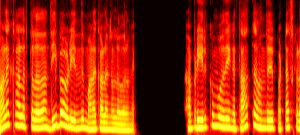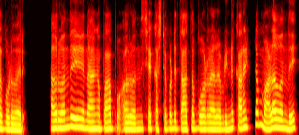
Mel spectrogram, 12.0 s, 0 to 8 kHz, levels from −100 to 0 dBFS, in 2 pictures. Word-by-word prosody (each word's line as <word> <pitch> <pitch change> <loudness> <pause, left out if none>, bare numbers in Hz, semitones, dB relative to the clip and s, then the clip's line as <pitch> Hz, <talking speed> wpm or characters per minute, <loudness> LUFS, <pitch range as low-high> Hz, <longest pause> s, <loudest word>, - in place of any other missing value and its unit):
மழைக்காலத்தில 215 -4 +1
தான் 185 -3 +1
தீபாவளி 215 -2 +3
வந்து 180 +3 0
மழைக்காலங்கள்ல 145 -2 +1
வரும்ங்க. 120 -1 -2 1.1
அப்பிடி 180 +2 +1
இருக்கும்போது, 205 -1 0
எங்க 160 -2 -1
தாத்தா 225 +7 -2
வந்து 175 0 +1 0.2
பட்டாசு 180 +6 -4
கடை 160 -2 +1
போடுவாரு. 130 -3 +1 0.6
அவரு 170 +1 +2
வந்து 195 +4 +1 0.3
நாங்க 155 0 +2
பார்ப்போம். 155 +1 -3
அவரு 145 0 +2
வந்து 150 +2 -3
"ச்சே, 155 0 -1
கஷ்டப்பட்டு 150 +4 -4
தாத்தா 145 +2 -2
போடுறாரு" 145 -1 +1
அப்பிடின்னு. 140 +4 -2
கரெக்ட்டா 185 +8 -2 0.2
மழை 165 +5 +3
வந்து 155 -3 +1
160 Hz, 140 wpm, -22 LUFS, 145-185 Hz, 1.1 s, தீபாவளி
